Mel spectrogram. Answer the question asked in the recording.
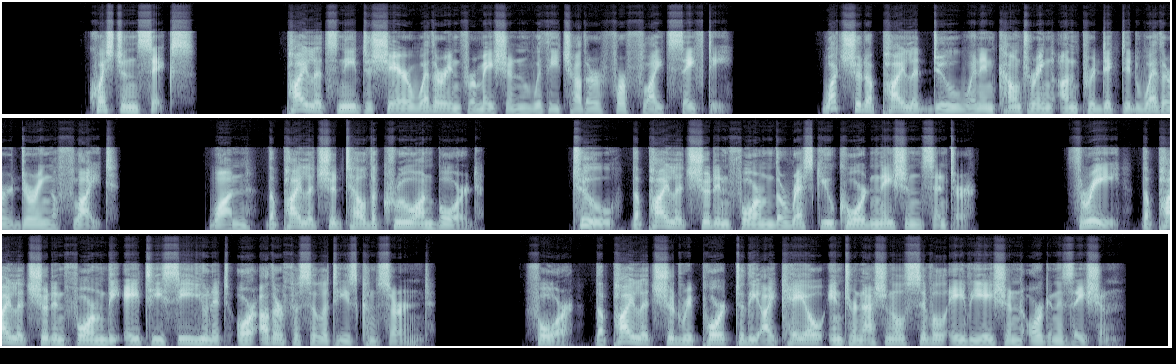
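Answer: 3: The pilot should inform the ATC unit or other facilities concerned.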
